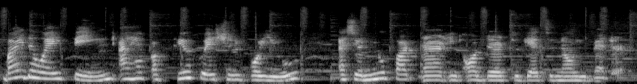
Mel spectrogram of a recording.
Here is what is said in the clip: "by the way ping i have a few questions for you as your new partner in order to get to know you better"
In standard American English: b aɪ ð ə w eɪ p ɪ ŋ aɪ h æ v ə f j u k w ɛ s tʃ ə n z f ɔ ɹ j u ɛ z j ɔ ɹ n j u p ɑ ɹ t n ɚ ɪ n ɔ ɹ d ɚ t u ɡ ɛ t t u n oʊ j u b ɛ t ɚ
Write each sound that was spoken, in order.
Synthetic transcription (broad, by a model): b aɪ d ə w eɪ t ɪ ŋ aɪ h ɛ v ə f j u k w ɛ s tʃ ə n f ɔ ɹ j u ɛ s j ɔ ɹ n j u p ɑ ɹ t n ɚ ɪ n ɔ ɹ d ɚ t u ɡ ɛ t t u n oʊ j u b ɛ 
